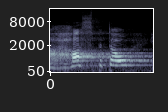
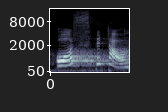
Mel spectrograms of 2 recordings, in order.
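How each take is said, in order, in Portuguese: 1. A palavra começa com um som de H que se ouve. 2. A palavra começa sem som de H. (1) "Em inglês a gente fala hospital" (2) "nós não pronunciamos o H"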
